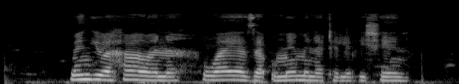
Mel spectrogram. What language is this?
Swahili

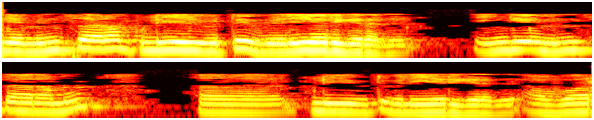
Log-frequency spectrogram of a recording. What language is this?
Tamil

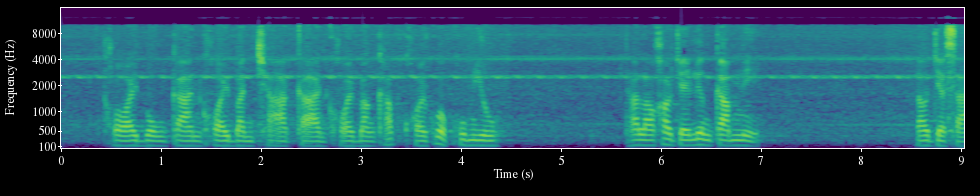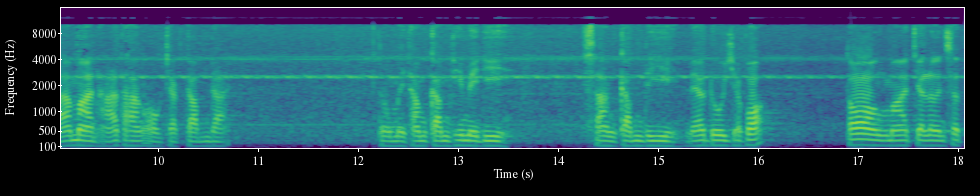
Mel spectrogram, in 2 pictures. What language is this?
Thai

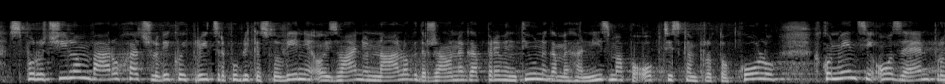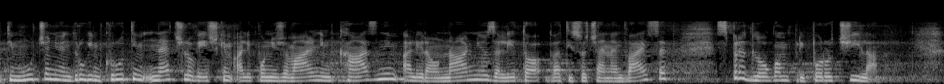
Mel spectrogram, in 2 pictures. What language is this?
Slovenian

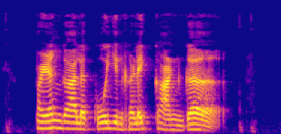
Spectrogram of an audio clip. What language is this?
Tamil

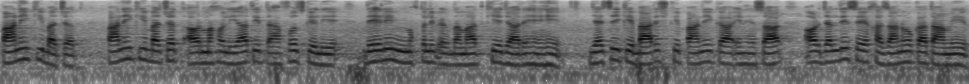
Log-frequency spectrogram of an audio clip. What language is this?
Urdu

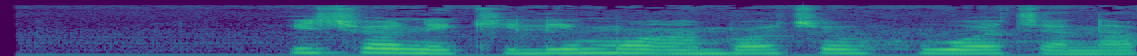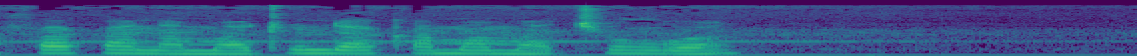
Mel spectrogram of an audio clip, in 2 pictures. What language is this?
Swahili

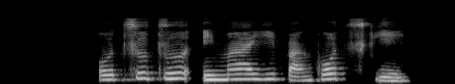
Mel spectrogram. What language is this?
South Ucayali Ashéninka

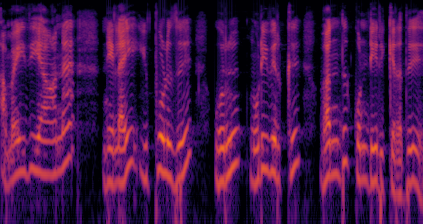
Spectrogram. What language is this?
Tamil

